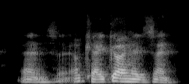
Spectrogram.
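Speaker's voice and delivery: normal talking voice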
